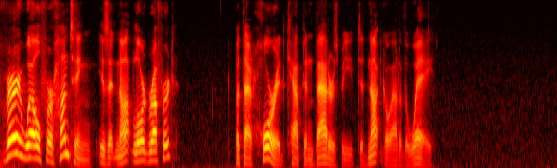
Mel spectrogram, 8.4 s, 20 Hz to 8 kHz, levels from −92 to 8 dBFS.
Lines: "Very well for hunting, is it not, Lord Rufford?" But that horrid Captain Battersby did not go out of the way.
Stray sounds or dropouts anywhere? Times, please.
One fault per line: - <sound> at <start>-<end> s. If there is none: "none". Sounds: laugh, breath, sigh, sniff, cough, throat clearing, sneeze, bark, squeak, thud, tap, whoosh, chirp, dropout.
none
